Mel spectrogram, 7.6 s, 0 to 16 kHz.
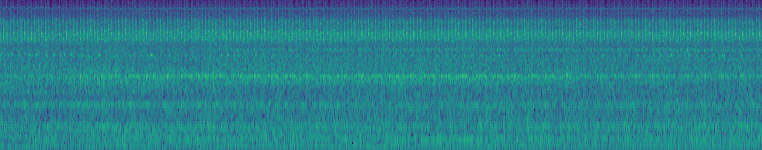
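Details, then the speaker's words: Audi TT RS Mk1 2.5-litre 5-cylinder: steady thin high whistle over quiet engine hum; stops when vacuum pump is unloaded, suspected leaking rear of vacuum pump sucking from crankcase, not confirmed. "so I think the back of the vacuum pump's gone and it's leaking it's sucking out of the"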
